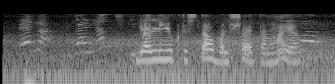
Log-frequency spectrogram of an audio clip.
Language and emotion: Russian, neutral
